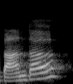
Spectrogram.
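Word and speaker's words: bandha: Like in Banda, the H is behind the D, so therefore it becomes silent.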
